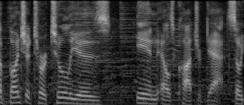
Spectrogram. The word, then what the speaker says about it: Els Quatre Gats: So Picasso spent most of his time in Barcelona at Els Quatre Gats, the Four Cats. And that is the Catalan pronunciation. That's not me butchering basic French and Spanish.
